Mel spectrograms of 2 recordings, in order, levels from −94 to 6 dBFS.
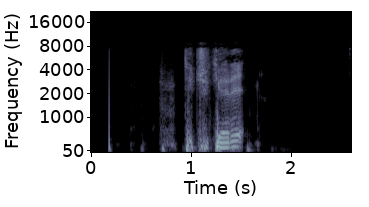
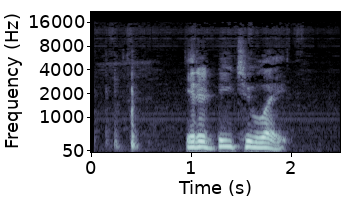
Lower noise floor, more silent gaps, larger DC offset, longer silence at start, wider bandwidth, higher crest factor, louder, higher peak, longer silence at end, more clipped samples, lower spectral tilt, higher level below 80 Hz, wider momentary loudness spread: first, -85 dBFS vs -50 dBFS; neither; neither; first, 0.7 s vs 0.25 s; second, 9 kHz vs 13.5 kHz; first, 22 dB vs 16 dB; second, -34 LUFS vs -17 LUFS; second, -16 dBFS vs -4 dBFS; first, 1 s vs 0.55 s; neither; second, -4.5 dB/octave vs -7.5 dB/octave; second, -60 dBFS vs -52 dBFS; first, 24 LU vs 16 LU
